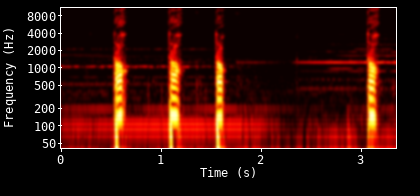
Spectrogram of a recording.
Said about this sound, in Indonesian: Selesai menelpon, tiba-tiba ada bunyi pintu diketuk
